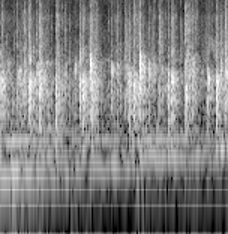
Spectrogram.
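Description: A church audience claps in uneven, energetic bursts over sustained, steady held musical tones, the clapping pulsing loud and soft throughout.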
